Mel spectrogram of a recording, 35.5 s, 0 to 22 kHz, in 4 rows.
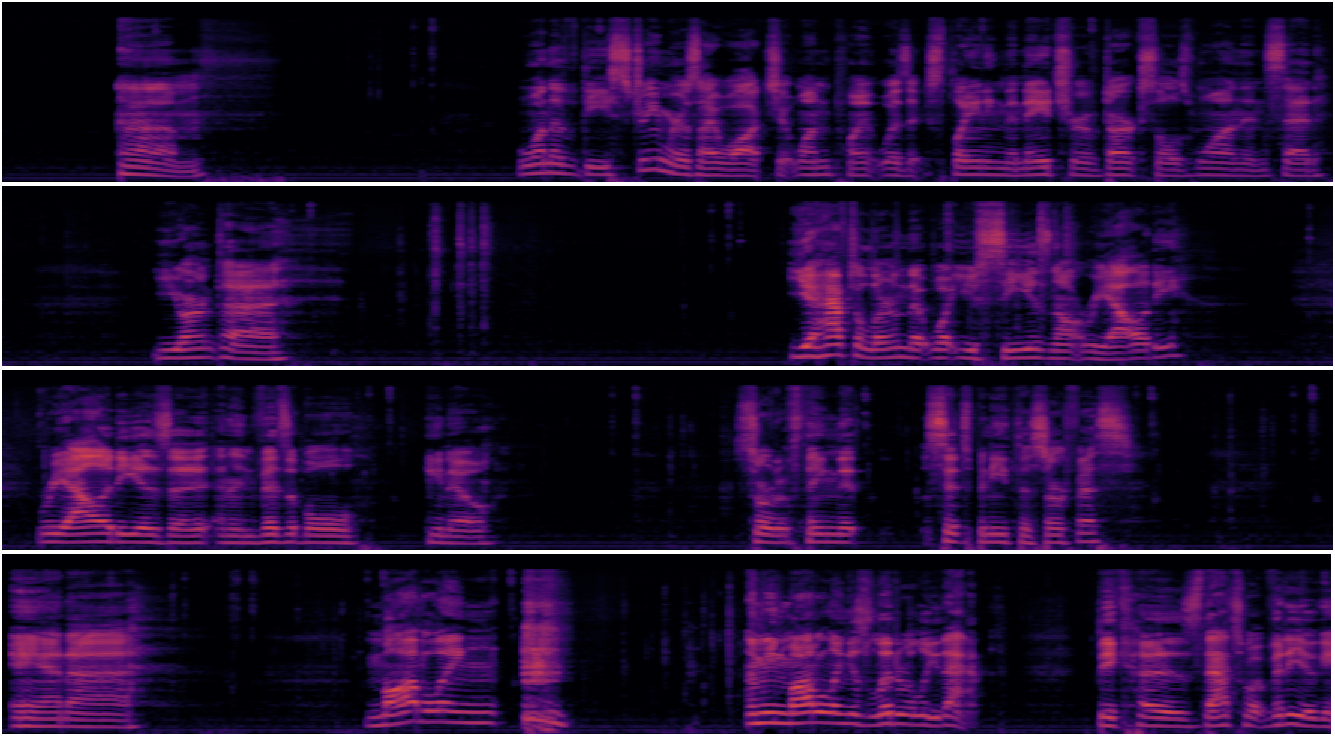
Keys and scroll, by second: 11.6 1, 11.8 shift+', 11.9 Return, 14.1-16.2 typing, 19.4-20.3 typing, 24.6-25.8 typing, 27.3 c, 28.4-29.3 typing, 30.6-32.0 typing.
